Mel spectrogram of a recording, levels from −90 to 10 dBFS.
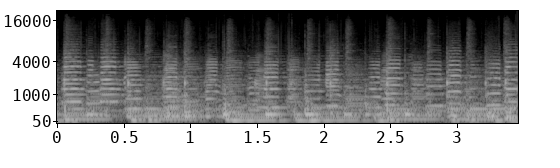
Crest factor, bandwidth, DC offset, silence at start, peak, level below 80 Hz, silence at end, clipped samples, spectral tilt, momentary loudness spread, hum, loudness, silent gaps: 16 dB; 17 kHz; under 0.1%; 0 s; -8 dBFS; -34 dBFS; 0 s; under 0.1%; -5.5 dB/octave; 3 LU; none; -24 LUFS; none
